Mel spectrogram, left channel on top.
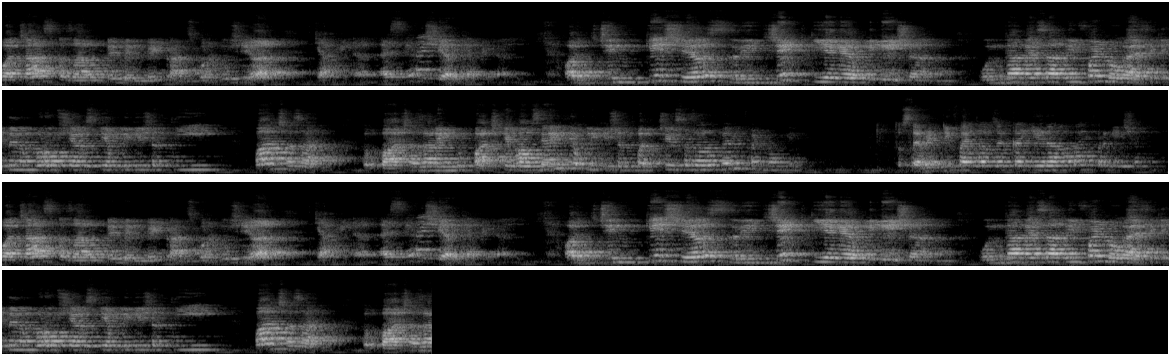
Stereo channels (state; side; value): drops out; right; at 16.0 s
